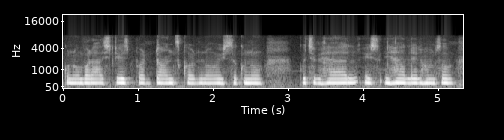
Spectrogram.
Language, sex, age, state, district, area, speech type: Maithili, female, 30-45, Bihar, Madhubani, rural, spontaneous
